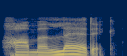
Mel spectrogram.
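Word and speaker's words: homiletic: And this is another example of when it ends with an ic. The syllable before is almost always stressed. So, and f this one's following that rule. Homalic.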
